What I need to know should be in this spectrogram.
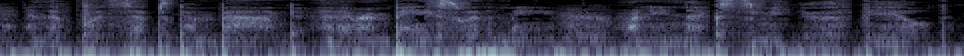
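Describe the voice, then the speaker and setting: The speaker is whispering. The pace is moderate. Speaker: YouTuber. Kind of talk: ASMR whisper reading of ghost stories. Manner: whispered.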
